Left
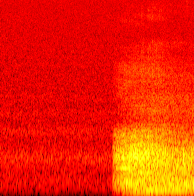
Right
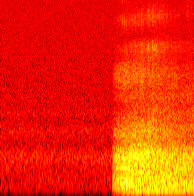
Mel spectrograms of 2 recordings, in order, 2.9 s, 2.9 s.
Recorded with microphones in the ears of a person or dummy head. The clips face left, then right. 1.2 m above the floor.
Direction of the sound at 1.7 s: 30° right (ahead or behind).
